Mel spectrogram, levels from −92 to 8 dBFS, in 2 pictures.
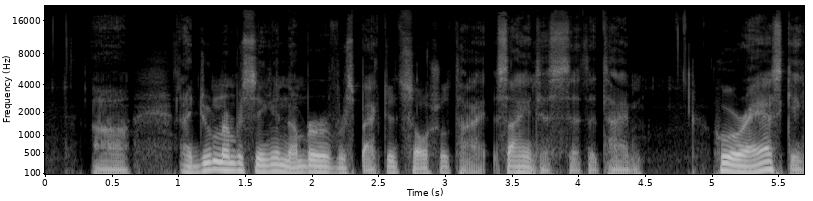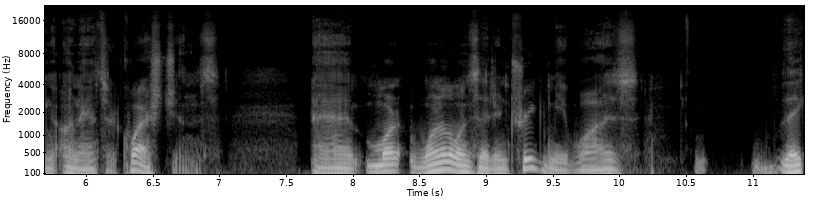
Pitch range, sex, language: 85-120 Hz, male, English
